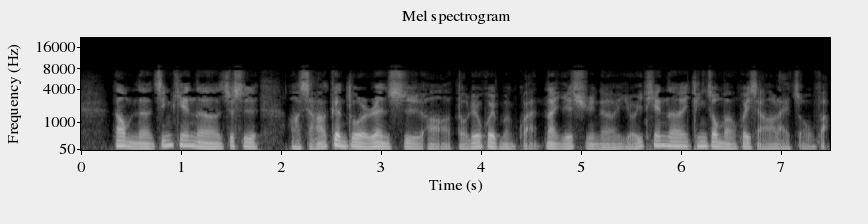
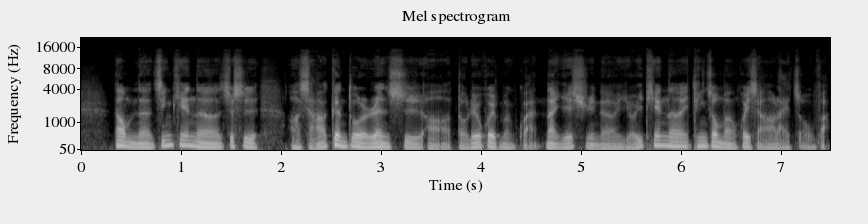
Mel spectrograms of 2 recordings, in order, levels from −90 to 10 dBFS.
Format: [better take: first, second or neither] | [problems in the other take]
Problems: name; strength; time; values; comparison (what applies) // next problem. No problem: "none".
second | garbled, watery; badly; nothing above 7.5 kHz; slightly in the second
